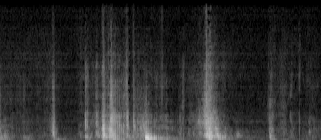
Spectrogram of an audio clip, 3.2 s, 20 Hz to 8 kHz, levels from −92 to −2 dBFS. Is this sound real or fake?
fake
